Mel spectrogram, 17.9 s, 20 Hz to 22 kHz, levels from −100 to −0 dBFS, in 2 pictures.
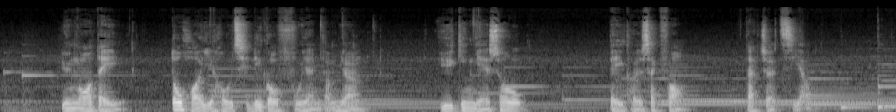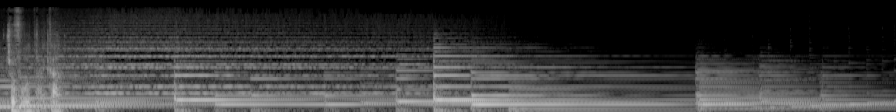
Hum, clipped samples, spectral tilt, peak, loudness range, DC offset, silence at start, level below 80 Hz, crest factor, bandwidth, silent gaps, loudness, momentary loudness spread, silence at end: none; under 0.1%; -5 dB/octave; -6 dBFS; 11 LU; under 0.1%; 0 s; -44 dBFS; 24 dB; 16 kHz; none; -28 LUFS; 20 LU; 0 s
